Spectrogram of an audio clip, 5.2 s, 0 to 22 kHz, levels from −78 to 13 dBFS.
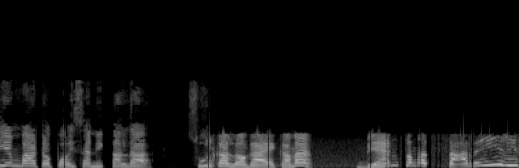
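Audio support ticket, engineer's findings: Low-delay AAC compression throughout: speech rough and grainy, noise between harmonics. Spectrogram shows smeared harmonics, sparse patchy top band. Likely AAC-ELD at a low rate, consistent with roughly 32 kbps.

Gap between chunks: hard-edged 20 ms holes at 0.64, 1.66, 2.68, 3.70 and 4.72 s, 1.02 s apart. Waveform shows flat silent runs with abrupt edges. Chunked transport leaving silence at each join.

AAC frame loss with muting: soft-edged dropout 1.01 to 1.14 s, about 120 ms. Then 3.85 to 4.42 s, 240 ms muted in scattered bursts, longest about 70 ms. Waveform shows tapered fade-out and fade-in. Spectrogram shows full-band blank columns. Decoder zeroing lost frames, overlapping windows smoothing the edges.

Input switched to a poorer device at 2.08 s: 20 ms silence, then dull boxy sound, level shifted by roughly 5 dB, new noise floor about 35 dB below the signal. 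Spectrogram shows a hard ceiling at 4.4 kHz to the end. Likely a headset call profile or a lesser microphone taking over.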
